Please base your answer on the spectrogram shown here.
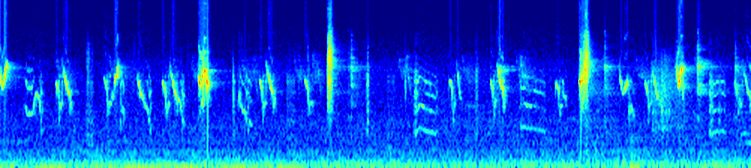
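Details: Several budgies keep up a busy, twittering chatter of short swooping chirps and squeaks, broken every second or two by louder sharp notes.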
